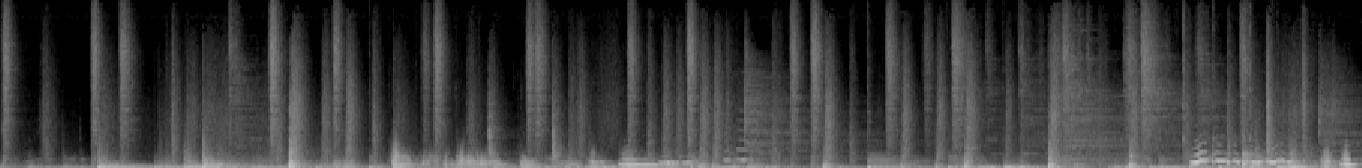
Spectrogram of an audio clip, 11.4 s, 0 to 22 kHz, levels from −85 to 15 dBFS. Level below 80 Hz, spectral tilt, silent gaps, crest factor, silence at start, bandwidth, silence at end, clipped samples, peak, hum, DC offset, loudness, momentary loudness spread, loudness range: -30 dBFS; -6 dB/octave; none; 20 dB; 0 s; over 20 kHz; 0 s; under 0.1%; 0 dBFS; none; under 0.1%; -22 LUFS; 11 LU; 5 LU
